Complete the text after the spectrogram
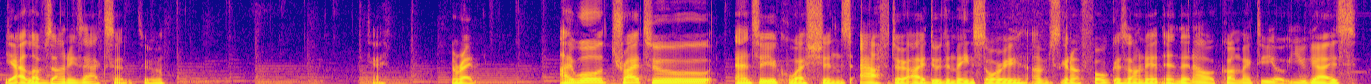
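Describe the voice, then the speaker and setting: A man's voice: medium pitch, a little slow, a little mellow. Casual male game streamer, music behind. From Philippines. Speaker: live streamer. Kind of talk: casual gaming livestream chat.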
